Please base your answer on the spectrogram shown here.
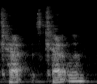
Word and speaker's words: Catelyn: Is it Catelyn or Caitlin? Did I just mispronounce it? Is it Catelyn? Caitlin. I say Catelyn, but okay. I'm not gonna. You're not gonna be crucified by me if we you say Caitlin.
